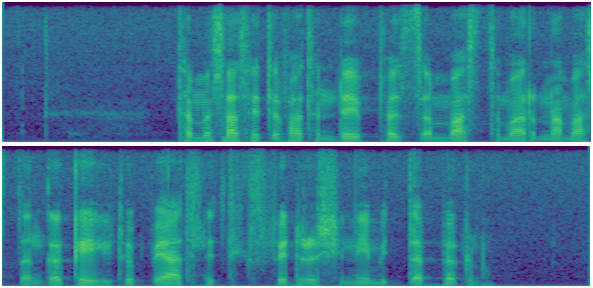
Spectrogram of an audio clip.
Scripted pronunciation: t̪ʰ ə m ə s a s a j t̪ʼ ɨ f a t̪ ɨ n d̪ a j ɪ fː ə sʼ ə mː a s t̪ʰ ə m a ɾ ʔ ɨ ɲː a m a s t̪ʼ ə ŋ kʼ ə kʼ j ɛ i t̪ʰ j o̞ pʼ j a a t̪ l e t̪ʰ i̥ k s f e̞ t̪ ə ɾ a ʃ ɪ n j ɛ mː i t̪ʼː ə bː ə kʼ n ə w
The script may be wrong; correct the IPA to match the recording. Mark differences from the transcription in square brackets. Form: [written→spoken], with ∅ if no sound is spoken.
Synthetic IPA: t̪ʰ ə m ə s a s a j t̪ʼ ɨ f a t̪ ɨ n d̪ a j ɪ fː ə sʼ ə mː a s t̪ʰ ə m a ɾ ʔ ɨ [ɲː→nː] a m a s t̪ʼ ə ŋ kʼ ə kʼ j ɛ i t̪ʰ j o̞ pʼ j a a t̪ l e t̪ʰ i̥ k s f e̞ [t̪→d̪] ə ɾ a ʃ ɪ n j ɛ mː i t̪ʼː ə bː ə kʼ n ə w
